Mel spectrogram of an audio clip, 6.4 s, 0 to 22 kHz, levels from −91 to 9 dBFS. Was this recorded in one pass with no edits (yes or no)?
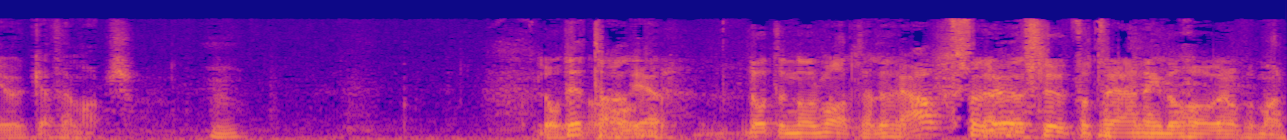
yes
